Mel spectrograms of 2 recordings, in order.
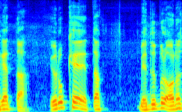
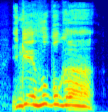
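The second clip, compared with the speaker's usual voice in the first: very high, hoarse, rough put-on shout; 13 semitones higher than usual. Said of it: "조원진 전 의원 성대모사입니다".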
